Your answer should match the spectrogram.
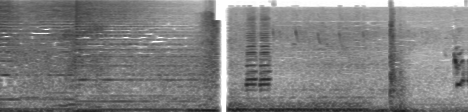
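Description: A car engine runs with a steady, deep rumble, broken by a brief cutout midway, and a couple of short higher-pitched tones cut through near the end. No one speaks.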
